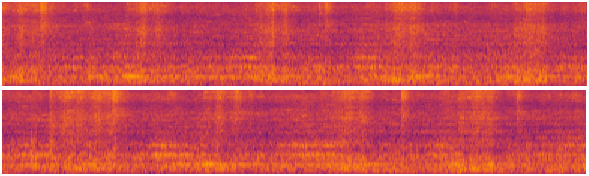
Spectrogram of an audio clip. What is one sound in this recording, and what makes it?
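Train wheels click rhythmically and squeal on the rails.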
